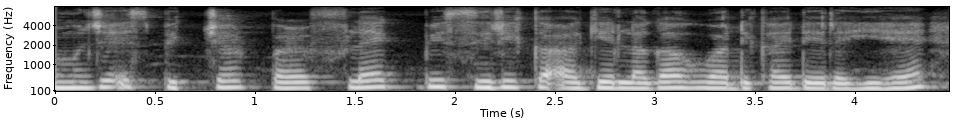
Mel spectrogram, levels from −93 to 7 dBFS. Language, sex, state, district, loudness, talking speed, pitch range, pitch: Hindi, female, Arunachal Pradesh, Lower Dibang Valley, -13 LUFS, 200 wpm, 195-225 Hz, 205 Hz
